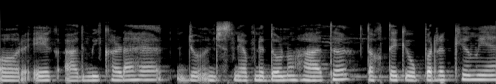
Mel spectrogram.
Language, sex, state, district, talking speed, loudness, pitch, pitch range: Hindi, female, Delhi, New Delhi, 180 wpm, -18 LUFS, 195 Hz, 190-205 Hz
